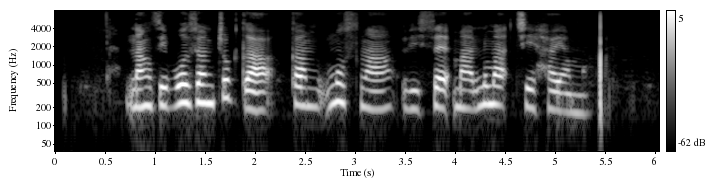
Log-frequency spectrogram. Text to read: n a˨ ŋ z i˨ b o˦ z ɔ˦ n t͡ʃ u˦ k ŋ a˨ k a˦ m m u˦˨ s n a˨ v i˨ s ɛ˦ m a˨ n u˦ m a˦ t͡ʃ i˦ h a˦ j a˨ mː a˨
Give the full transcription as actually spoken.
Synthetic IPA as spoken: n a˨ ŋ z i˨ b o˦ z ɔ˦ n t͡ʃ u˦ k ɡ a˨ k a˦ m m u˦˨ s n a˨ v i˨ s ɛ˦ m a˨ n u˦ m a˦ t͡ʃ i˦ h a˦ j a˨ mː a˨

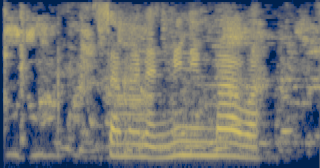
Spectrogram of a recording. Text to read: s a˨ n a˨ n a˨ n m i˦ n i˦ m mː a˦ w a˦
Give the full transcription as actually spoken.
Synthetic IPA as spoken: s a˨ m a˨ n a˨ n m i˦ n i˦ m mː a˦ w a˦

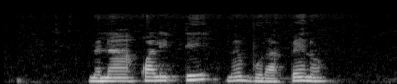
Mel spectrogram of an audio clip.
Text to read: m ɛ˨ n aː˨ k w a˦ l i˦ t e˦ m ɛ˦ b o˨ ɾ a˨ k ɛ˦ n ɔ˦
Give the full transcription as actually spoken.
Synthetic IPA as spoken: m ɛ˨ n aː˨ k w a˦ l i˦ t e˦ m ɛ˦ b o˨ ɾ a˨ p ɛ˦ n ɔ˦

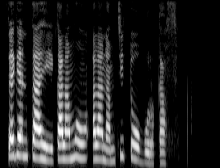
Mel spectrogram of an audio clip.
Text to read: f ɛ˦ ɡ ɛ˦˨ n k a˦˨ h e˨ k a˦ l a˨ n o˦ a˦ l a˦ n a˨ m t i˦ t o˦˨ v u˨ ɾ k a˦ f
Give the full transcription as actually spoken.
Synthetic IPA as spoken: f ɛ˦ ɡ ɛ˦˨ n k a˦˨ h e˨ k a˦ l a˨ m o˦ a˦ l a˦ n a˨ m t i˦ t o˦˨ b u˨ ɾ k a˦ f

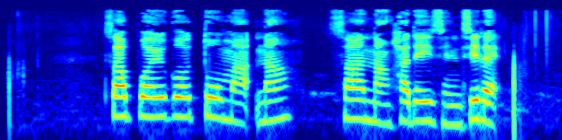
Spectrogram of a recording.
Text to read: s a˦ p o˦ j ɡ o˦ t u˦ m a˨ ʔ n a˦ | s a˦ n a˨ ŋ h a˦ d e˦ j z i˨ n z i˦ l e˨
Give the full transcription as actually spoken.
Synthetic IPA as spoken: s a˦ p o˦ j ɡ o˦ t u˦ m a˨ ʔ n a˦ | s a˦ n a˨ ŋ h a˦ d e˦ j z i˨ n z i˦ l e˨

